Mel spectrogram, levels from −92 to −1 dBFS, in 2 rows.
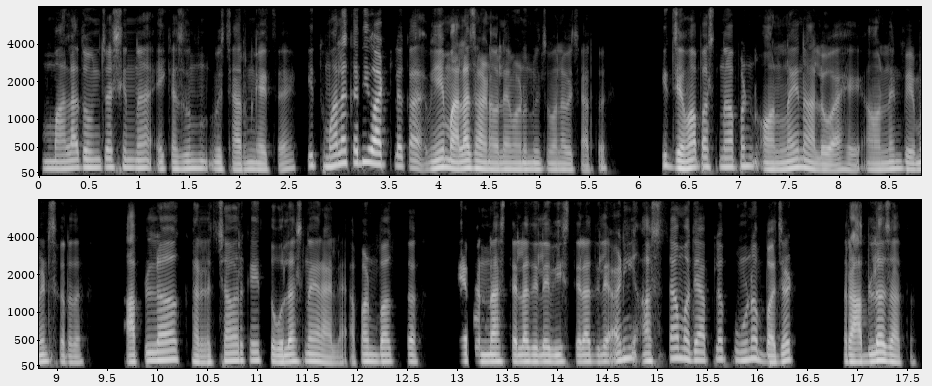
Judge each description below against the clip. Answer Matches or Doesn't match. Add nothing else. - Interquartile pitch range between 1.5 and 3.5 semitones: Doesn't match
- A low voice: Matches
